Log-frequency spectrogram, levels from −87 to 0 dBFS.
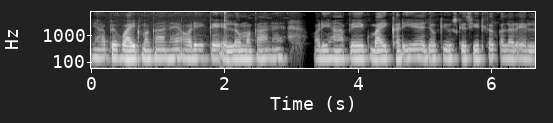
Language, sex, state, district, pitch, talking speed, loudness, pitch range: Hindi, male, Bihar, West Champaran, 145 Hz, 215 wpm, -20 LUFS, 140-150 Hz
